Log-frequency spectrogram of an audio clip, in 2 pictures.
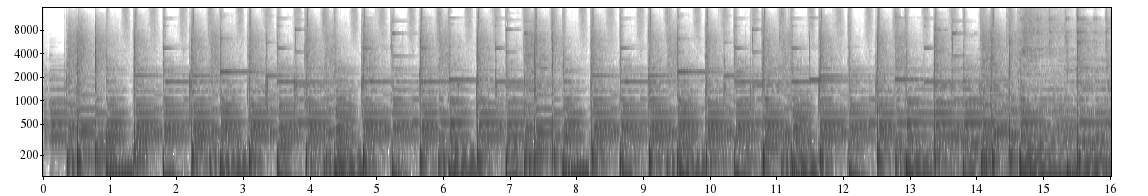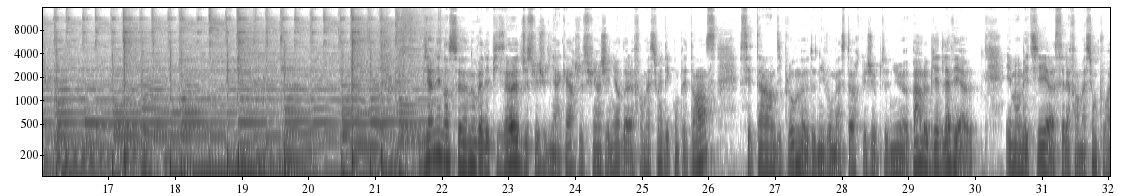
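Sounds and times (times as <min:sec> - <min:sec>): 
steady driving beat with bass: 0:00.3 - 0:21.9
bright chiming bell-like notes of a theme jingle: 0:01.8 - 0:14.9
speech: 0:21.9 - 0:32.0.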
